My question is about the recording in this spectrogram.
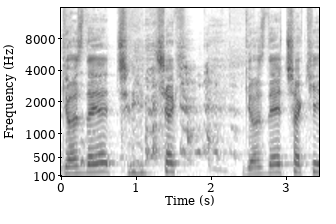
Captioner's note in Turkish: Gülüşmeler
